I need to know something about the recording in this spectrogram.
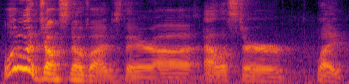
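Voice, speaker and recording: A man's voice: lowish voice, sing-song, moderate pace, fairly bright tone. Jokey male gamer in an echoey room. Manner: jokey, riffing, easily amused. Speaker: gamer playing and commenting on a role-playing game. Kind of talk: casual playthrough commentary with in-character replies. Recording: roomy echo, faint noise.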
